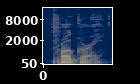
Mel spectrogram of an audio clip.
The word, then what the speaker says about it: Prograis: Regis Prograis. Hey. I said it right the first time, Prograis.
